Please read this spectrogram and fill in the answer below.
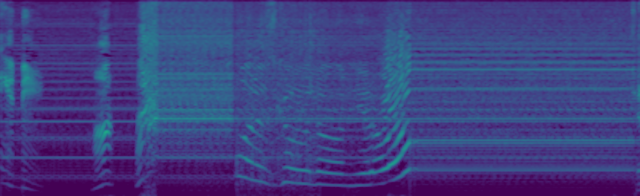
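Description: A person's voice making a long drawn-out sound that dips in pitch and rises again about three seconds in, followed by a flat held tone, all over a constant hum.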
